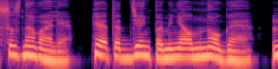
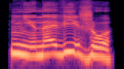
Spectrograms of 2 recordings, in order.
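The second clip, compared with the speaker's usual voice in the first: hateful cry; 4 semitones higher than usual. A narrator's reading. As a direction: cry it out with pent-up rage. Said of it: "воскликнула женщина и с гневом".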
